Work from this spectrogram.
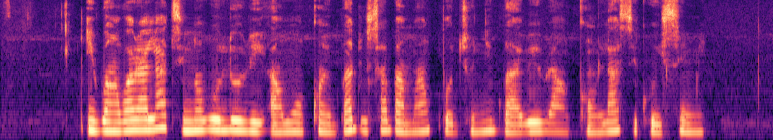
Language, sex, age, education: Yoruba, female, 15-29, tertiary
